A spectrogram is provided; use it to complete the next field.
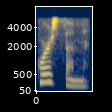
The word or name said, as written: hoarsen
